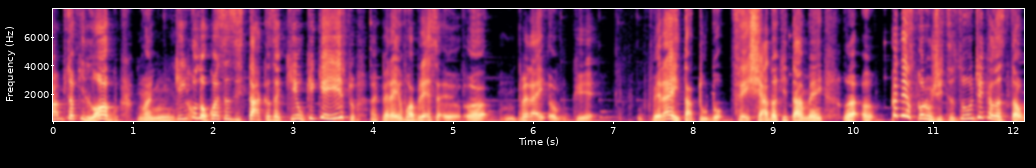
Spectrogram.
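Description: A man with a Brazilian accent doing a Minecraft role-play as a gaming YouTuber, excitable and full of exclamations and sighs. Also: high voice.

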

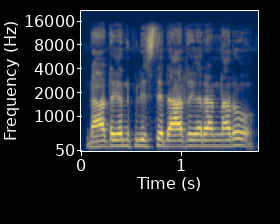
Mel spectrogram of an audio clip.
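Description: A man's voice: a little high, monotone, very fast, darkish tone, clear, resonant tone. Earnest man giving a testimony. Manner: earnest storytelling, acts out quoted dialogue. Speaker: testimony speaker. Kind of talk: personal religious testimony.

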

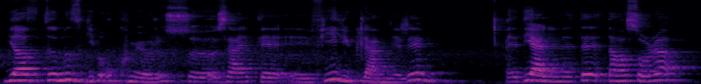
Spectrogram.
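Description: A woman with an Istanbul Turkish accent giving a diction lesson, carefully demonstrating how words are pronounced, her pitch jumping up sharply on each example. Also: moderate pace, mellow, a little hiss or hum. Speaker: diction teacher. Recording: echoey room with faint ambience.

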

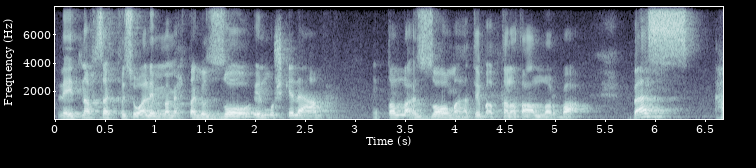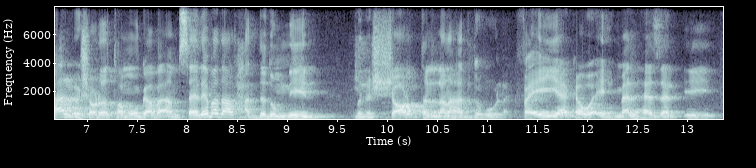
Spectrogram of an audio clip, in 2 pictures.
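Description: A young man with an Egyptian Arabic accent, a math teacher giving a lively lesson and teasing his students directly. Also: mid-range voice, fast talker, roomy sound.

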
